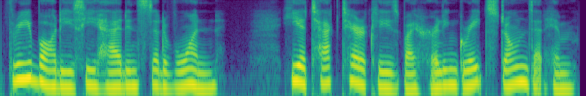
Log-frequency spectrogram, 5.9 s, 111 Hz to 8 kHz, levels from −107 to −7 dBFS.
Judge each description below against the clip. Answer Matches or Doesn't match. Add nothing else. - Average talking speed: Matches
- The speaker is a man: Doesn't match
